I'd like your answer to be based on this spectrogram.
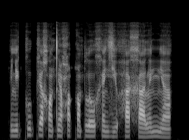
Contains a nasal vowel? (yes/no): yes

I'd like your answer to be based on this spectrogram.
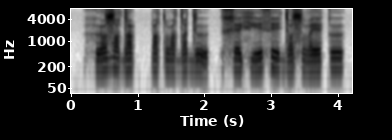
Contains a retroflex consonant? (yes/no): no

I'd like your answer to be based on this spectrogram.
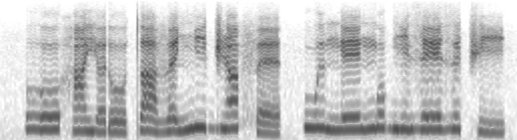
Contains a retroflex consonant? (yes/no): no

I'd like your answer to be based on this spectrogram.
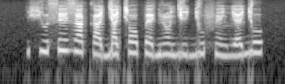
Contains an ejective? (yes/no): no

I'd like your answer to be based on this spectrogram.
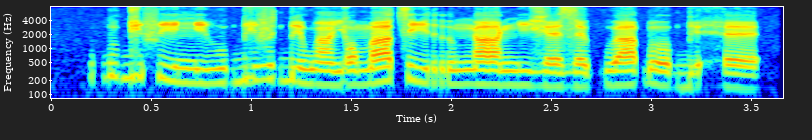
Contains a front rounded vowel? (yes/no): no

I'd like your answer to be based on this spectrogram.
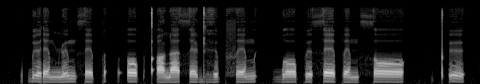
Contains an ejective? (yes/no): yes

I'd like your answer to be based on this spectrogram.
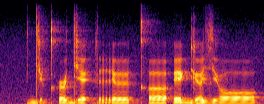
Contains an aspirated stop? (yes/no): yes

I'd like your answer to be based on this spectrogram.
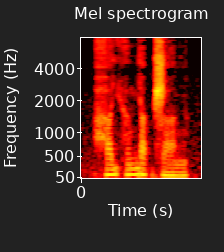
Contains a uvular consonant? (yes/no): no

